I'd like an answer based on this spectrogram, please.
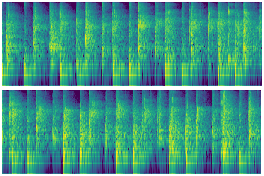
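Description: Tap shoes striking a wooden floor in a quick, continuous rhythm, several taps a second, with heavier heel drops among the lighter toe taps.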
